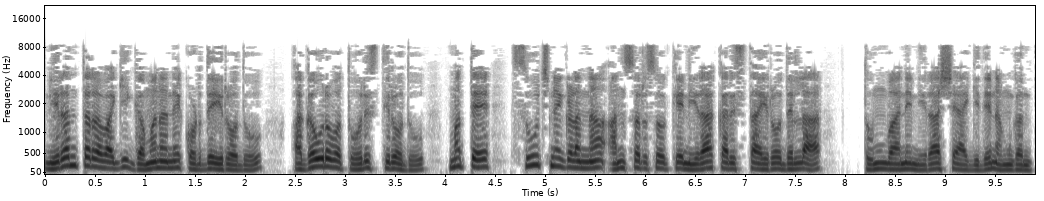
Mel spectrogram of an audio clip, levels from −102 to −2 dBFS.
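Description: From start to finish, the speech is band-limited, with nothing above 8.3 kHz. Two kinds of damage sit on top of each other. There is swirly, watery smearing and a gritty roughness on sibilants and transients. The likely cause is transcoding between lossy codecs. The sound points to a low-bitrate MP3 encode, around 32 kbit/s, then re-encoded as AAC-LC at a similar rate. The second codec wasted bits reproducing the first one's artefacts and added its own.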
